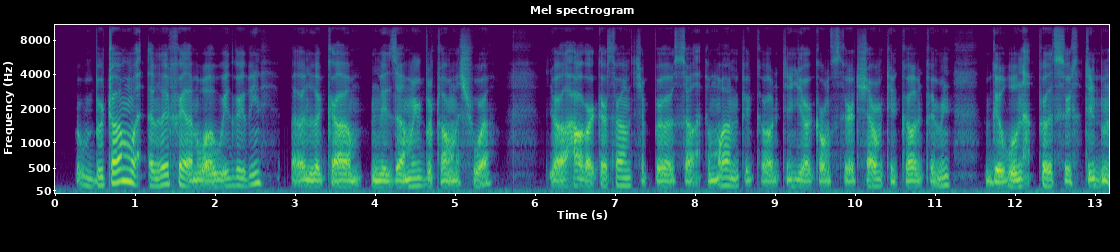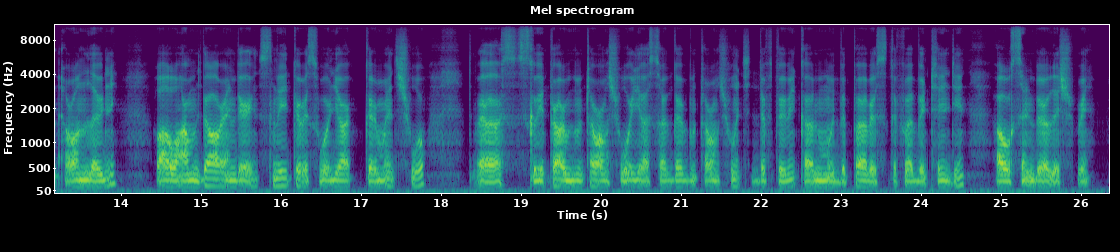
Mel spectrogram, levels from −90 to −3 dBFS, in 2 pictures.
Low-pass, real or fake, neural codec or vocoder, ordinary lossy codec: none; fake; autoencoder, 22.05 kHz, a latent of 192 numbers a frame, VITS, trained on many speakers; none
